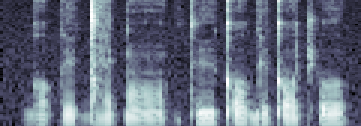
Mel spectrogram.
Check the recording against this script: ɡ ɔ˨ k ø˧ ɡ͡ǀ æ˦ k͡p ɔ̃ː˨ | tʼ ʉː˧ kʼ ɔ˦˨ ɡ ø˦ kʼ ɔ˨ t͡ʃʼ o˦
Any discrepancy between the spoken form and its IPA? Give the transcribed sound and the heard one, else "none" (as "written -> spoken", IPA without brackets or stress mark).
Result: none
